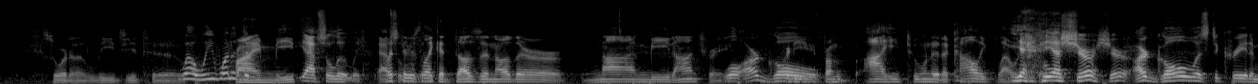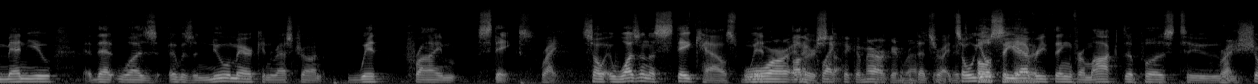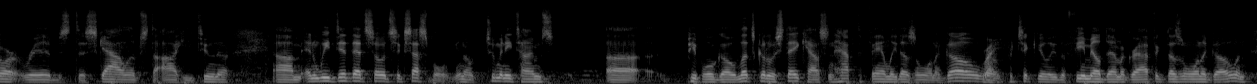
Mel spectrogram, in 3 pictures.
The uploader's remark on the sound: This episode of HRN On Tour was recorded at the Global Wine Dinner at Washington Prime as part of Norwalk Now's CRUSH. The proprietor of Washington Prime in the SoNo district of Norwalk, CT.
